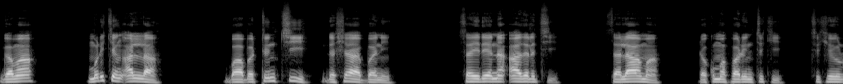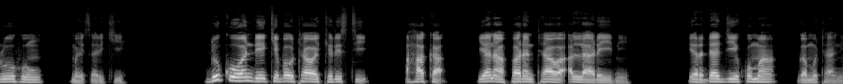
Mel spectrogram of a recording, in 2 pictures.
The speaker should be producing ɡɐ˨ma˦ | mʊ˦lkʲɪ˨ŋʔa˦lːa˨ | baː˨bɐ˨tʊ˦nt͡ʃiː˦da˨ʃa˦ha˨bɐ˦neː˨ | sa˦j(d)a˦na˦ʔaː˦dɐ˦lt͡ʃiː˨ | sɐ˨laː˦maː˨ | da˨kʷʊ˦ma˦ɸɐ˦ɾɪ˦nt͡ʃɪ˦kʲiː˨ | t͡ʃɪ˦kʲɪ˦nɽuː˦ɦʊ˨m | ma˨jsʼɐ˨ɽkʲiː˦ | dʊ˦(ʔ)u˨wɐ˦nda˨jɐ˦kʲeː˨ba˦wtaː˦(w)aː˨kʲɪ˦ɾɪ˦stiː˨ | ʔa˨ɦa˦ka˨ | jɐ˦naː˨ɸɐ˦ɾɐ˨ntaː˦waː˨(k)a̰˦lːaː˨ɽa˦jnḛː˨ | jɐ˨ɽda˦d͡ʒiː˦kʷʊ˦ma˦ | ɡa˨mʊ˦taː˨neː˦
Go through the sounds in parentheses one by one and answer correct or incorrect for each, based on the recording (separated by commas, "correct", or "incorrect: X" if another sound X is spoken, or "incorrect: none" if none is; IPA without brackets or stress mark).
correct, incorrect: k, correct, incorrect: ʔ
